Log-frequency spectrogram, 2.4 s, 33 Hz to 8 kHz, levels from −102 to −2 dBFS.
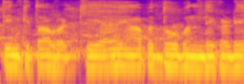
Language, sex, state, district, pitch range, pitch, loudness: Hindi, male, Uttar Pradesh, Shamli, 105-110 Hz, 105 Hz, -13 LUFS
